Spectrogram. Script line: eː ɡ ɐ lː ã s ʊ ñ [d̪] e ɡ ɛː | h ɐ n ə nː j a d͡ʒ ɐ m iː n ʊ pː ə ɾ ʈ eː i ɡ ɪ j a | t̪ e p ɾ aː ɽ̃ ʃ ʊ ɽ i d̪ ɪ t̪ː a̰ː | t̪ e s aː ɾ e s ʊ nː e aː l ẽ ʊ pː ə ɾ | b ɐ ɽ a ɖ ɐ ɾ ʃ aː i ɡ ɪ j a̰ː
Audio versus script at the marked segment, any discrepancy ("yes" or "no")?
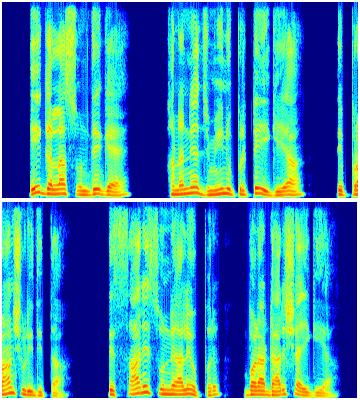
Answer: no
